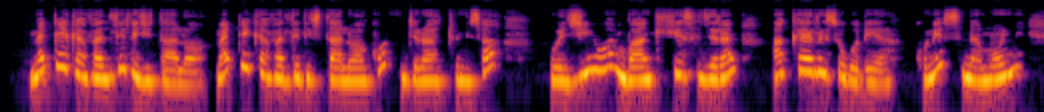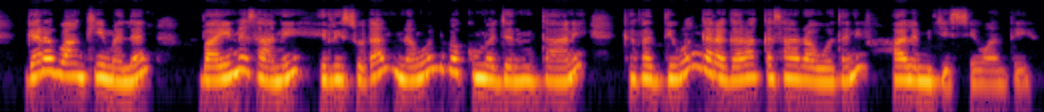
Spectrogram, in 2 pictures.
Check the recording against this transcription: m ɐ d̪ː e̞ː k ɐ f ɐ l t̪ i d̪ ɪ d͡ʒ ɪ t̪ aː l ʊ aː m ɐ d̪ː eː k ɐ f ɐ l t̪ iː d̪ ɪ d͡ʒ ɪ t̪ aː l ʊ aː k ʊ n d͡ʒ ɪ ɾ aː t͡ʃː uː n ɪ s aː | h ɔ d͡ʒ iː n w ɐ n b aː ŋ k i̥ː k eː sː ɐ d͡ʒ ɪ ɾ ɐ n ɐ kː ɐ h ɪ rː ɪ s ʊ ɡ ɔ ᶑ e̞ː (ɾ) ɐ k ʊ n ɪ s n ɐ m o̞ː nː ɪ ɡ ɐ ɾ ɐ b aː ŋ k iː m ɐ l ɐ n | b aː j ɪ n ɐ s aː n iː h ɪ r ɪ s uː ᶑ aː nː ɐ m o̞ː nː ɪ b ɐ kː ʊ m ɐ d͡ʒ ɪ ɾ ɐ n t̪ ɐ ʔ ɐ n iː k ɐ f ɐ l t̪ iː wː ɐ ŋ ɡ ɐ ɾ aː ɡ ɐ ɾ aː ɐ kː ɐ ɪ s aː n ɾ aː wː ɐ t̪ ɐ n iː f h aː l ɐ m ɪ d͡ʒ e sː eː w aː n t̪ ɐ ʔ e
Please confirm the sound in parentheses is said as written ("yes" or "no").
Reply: yes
